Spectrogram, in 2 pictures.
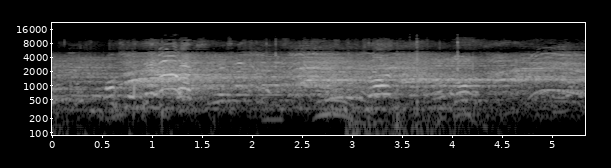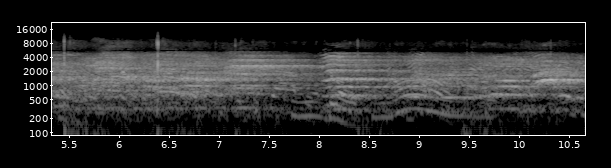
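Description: Children shout and call out excitedly in a large echoing hall.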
